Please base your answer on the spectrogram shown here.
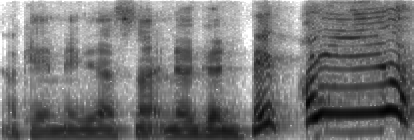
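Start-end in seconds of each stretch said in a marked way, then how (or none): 1.3-2.1 very high, loud put-on cry. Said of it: "maybe that's a good impersonation".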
